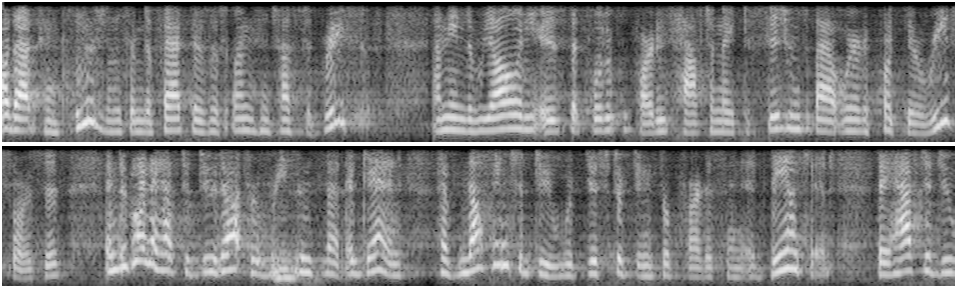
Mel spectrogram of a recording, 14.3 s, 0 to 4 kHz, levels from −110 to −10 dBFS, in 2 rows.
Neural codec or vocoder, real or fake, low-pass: codec, 24 kHz, 1 kbps, SNAC; fake; 3.6 kHz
